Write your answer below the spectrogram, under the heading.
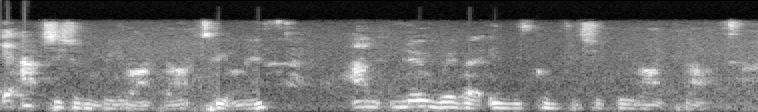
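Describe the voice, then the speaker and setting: Woman with a Manchester accent, very deep, low pitch, moderate pace, noticeable background noise. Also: ordinary pitch variation, big swings in loudness. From Manchester, northern England. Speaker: river campaign group organiser. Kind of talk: public speech. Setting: outdoors by a river.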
